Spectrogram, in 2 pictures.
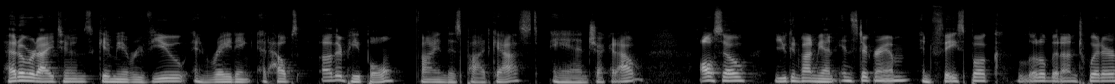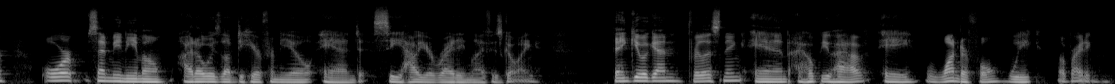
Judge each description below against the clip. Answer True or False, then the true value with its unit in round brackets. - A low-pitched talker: True (130 Hz)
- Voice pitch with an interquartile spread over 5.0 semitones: True (5.6 semitones)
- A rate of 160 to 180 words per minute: False (190 wpm)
